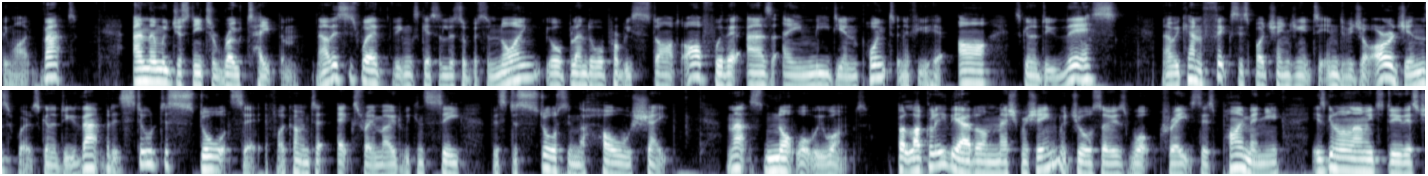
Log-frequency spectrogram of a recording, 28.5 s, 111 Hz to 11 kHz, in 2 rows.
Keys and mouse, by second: 0.3 Escape, 5.2-7.9 drag, 9.2 r, 10.7 Escape, 11.6-13.1 drag, 14.1 r, 15.5 click, 16.3 ctrl+z, 16.8 shift+z, 17.9 shift+middle click, 18.6 shift+middle click, 19.7 r, 20.9 Escape, 21.9 shift+z, 25.2 Tab.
